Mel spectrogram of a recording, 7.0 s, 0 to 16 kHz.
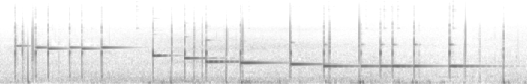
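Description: A hand strikes a mounted set of long, solid grey limestone bars bolted onto a stone frame outdoors, using a homemade mallet with a carbon fibre shaft and rubber ball head. Sharp clicky strikes ring out as clear, short-lived tones in a descending melody, from about 2 kHz down to around 800 Hz.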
